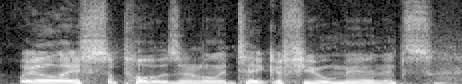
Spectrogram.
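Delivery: slight put-on Italian accent. Narrating a story, voicing a character's reply in a vaguely Italian accent. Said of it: "I feel like vaguely Italian now".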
